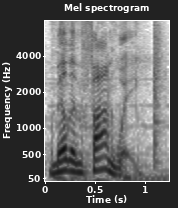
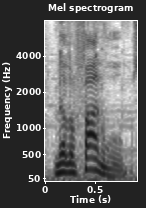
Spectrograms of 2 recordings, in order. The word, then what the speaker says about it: Melifonwu: I'm a really big fan of Afetu Melifonwu. Melifonwu. Sorry, I said it wrong.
